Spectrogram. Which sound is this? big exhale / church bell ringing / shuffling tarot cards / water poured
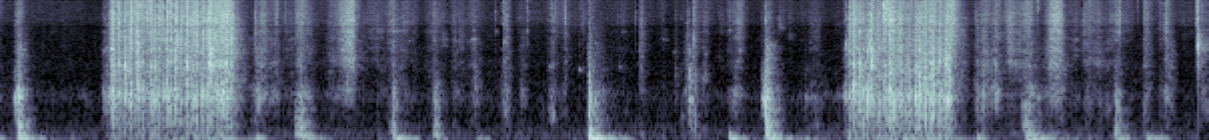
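shuffling tarot cards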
